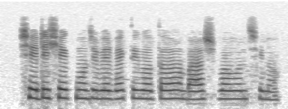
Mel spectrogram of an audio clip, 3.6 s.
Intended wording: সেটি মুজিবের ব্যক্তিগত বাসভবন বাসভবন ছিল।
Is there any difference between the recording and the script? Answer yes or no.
yes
